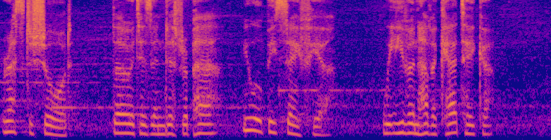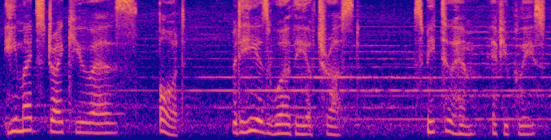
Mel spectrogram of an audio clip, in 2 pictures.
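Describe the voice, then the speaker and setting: A woman playing a solemn, composed priestess in a video game, speaking in a formal and measured way. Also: medium pitch, over music, natural voice. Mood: reassuring, solemn. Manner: formal, measured, grave delivery. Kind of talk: scripted video game dialogue.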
